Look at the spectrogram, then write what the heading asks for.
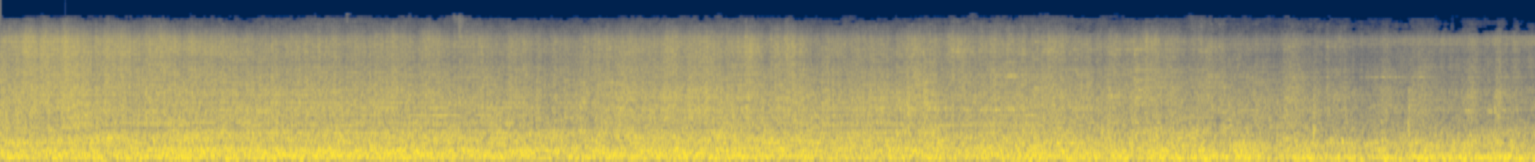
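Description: Freight train boxcars rolling past, their steel wheels running on the rails in a steady noise. The noise eases a little near the end as the last car goes by.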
